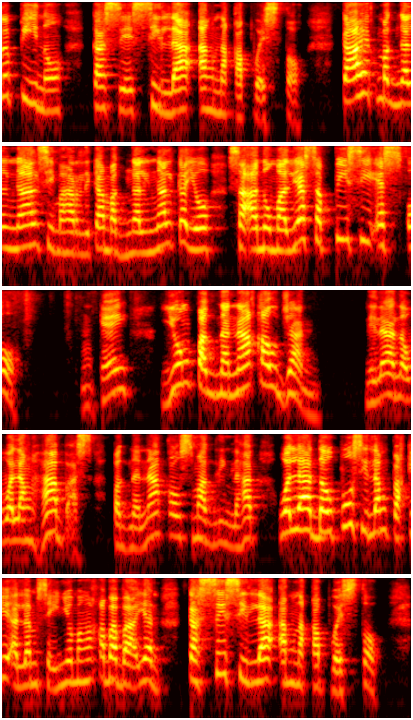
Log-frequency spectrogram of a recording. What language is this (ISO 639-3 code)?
fil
